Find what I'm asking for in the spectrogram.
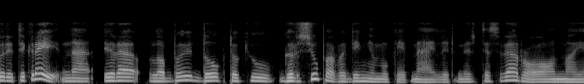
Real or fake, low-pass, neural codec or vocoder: fake; 7.2 kHz; codec, 16 kHz, 1.1 kbps, Voila-Tokenizer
